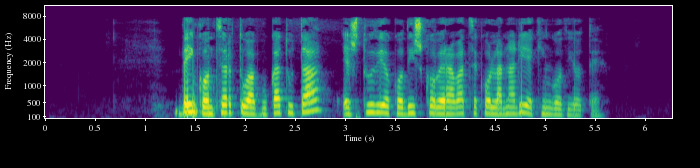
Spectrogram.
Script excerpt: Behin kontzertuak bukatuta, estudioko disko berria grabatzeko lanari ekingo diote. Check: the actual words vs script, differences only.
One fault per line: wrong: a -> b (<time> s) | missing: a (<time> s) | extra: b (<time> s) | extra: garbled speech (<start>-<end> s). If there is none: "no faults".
missing: berria (3.9 s)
